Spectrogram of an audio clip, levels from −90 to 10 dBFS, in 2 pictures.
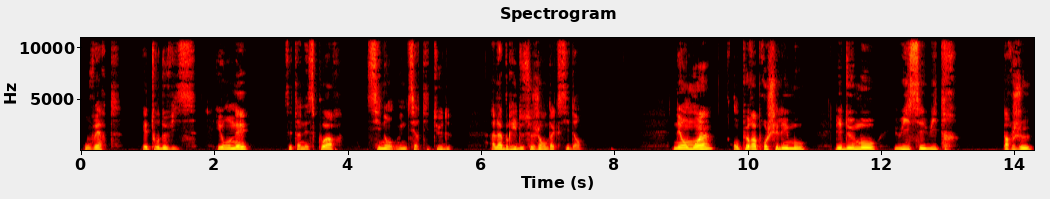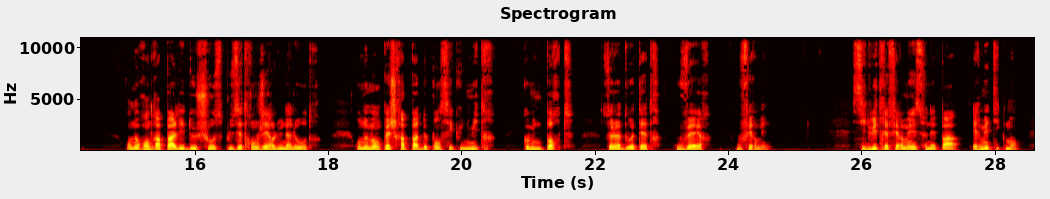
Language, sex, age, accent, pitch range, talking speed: French, male, 40-59, French, 120-145 Hz, 150 wpm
